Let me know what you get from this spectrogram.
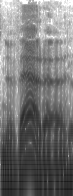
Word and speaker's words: Nevada: Which one is it? – It's Nevada. – Okay. – Is how they say it.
